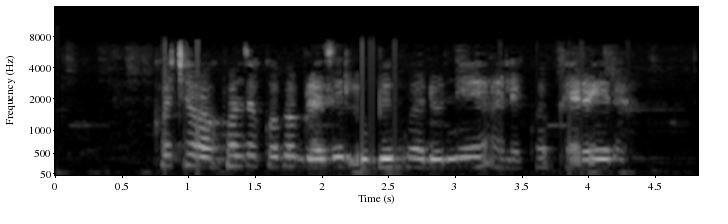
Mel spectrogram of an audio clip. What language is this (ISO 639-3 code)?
swa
